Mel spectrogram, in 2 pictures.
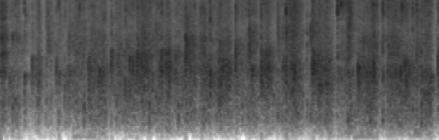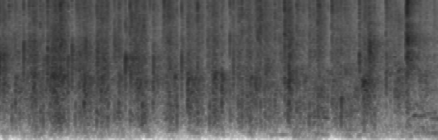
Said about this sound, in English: But Mr. Ali Raja was also making his maiden speech, so he does deserve another applause.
